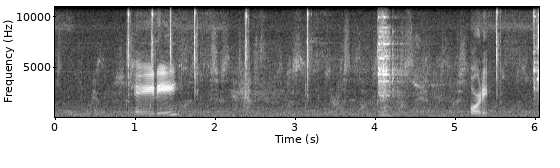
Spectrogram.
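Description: A safe's combination dial clicks as it turns.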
